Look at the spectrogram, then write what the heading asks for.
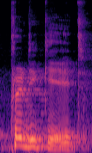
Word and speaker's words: predicate: इनको हम प्रोनाउंस यूँ करेंगे प्रेडिकेट, नॉट प्रेडिकेट, प्रेडिकेट।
